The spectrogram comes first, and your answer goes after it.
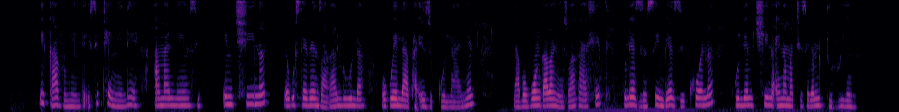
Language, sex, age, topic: North Ndebele, female, 25-35, health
